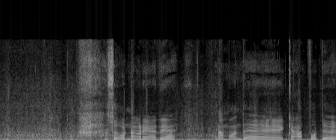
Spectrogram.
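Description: Motorcycle being ridden, its engine a steady low rumble under wind rushing over the microphone; a man's voice talks over it from about one and a half seconds in.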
